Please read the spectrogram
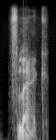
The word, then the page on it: fleck: British English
